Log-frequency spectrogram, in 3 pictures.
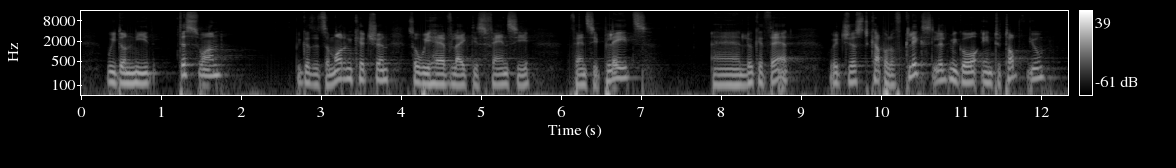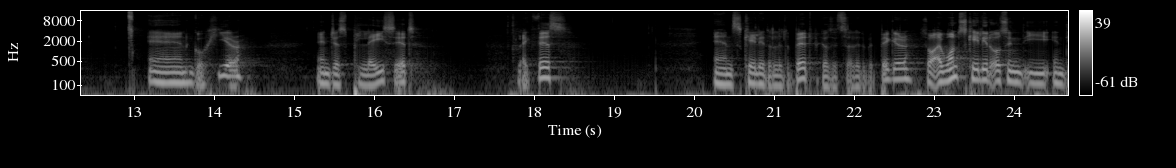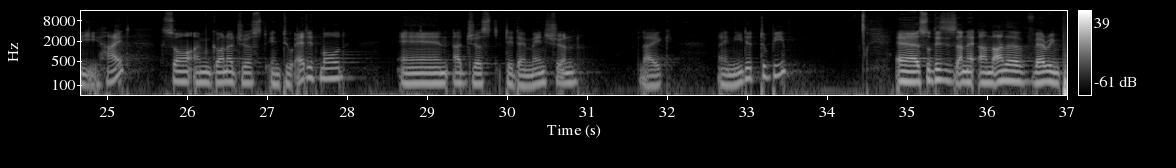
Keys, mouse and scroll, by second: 1.2 x, 3.2 click, 3.8 click, 4.4 shift+middle click, 5.2 g, 7.6 middle click, 8.5 KP_Decimal, 9.1-9.5 scroll down 5, 9.4 middle click, 10.4 KP_7, 11.5 scroll down 2, 12.0 z, 12.4 scroll down 2, 12.7 shift+middle click, 13.1 scroll up 2, 14.1 g, 15.8 r, 19.1 scroll up 3, 19.4 shift+middle click, 20.0-20.8 scroll up 1, 20.8 s, 24.8 Tab, 29.5 click, 29.5 g, 30.1 click, 34.3 click, 34.3 g, 34.6 click, 36.4 click.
